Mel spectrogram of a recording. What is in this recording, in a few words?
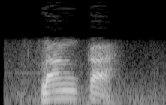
"langkah", bahasa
